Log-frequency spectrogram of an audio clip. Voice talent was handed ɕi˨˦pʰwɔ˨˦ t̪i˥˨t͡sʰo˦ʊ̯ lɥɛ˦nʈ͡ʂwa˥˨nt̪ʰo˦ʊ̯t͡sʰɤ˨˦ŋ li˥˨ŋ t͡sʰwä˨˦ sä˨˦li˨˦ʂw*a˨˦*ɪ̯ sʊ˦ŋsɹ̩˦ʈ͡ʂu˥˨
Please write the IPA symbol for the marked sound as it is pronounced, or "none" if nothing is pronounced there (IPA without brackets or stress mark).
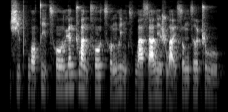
a̰˨˩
